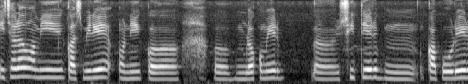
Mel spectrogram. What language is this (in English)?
Bangla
